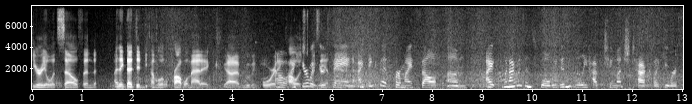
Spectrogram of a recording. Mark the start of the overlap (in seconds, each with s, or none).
4.8 s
